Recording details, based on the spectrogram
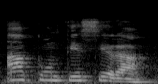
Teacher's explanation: oxítona, última sílaba mais forte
